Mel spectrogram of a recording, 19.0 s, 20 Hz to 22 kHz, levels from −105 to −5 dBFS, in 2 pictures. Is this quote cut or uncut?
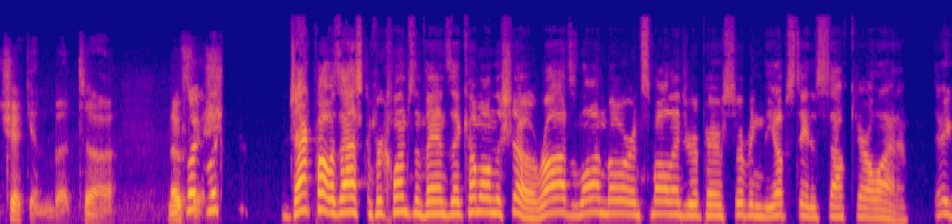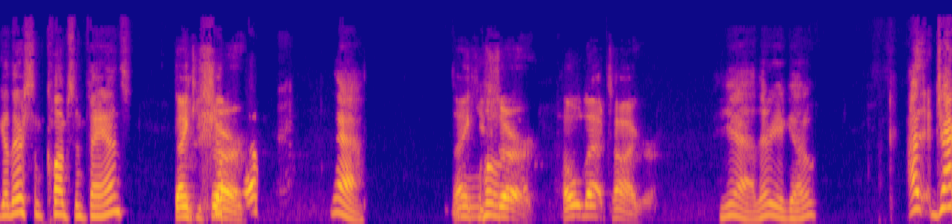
uncut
